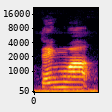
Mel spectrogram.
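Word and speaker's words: 電話: 댕화, 댕화. 네, 좋습니다. 어묵은요, 이것도 한국에서 자주 쓰이는 표현이죠. 오뎅이라고 하는데요. 같이 해볼게요. 오뎅, 오뎅. 네, 좋습니다. 이렇게 이 행들 앞에 왔을 때는요, 니은과 이응의 중간 발음으로 소리가 납니다.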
